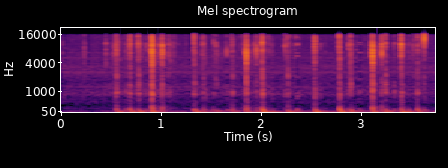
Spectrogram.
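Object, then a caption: Laptop keyboard with plastic keycaps. Bare fingertips tap rapidly across the plastic keycaps of a backlit laptop keyboard. The result is a quick, uneven run of short, dry clicks with a soft low thump under each key and brief bright ticks on top.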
